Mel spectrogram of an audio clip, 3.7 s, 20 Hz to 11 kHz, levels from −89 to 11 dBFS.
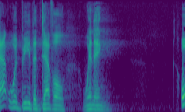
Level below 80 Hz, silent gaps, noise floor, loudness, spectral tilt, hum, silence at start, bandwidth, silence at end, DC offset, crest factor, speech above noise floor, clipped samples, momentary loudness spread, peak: -74 dBFS; none; -70 dBFS; -29 LUFS; -3 dB/octave; none; 0 s; 11 kHz; 0 s; under 0.1%; 22 dB; 40 dB; under 0.1%; 9 LU; -8 dBFS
